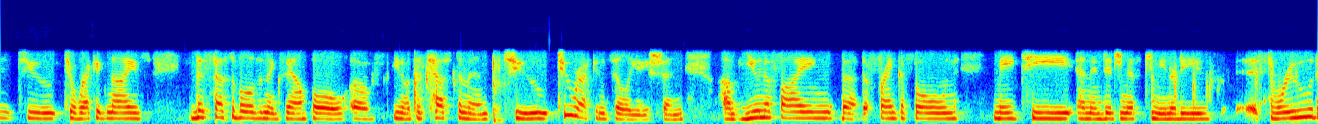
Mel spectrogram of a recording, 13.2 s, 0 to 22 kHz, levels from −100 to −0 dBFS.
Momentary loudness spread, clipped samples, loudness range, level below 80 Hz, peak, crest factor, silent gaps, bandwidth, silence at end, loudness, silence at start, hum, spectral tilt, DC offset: 7 LU; under 0.1%; 1 LU; -58 dBFS; 0 dBFS; 16 dB; none; 4.1 kHz; 0 s; -16 LUFS; 0 s; none; -11 dB/octave; under 0.1%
